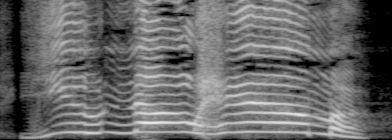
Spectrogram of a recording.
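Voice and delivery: high, loud, slow shouted proclamation; sudden piercing scream across the classroom; screaming teacher. Retold or imitated. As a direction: scream it like a fired-up worship leader. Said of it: "she would just start screaming".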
